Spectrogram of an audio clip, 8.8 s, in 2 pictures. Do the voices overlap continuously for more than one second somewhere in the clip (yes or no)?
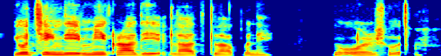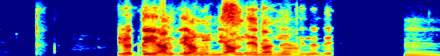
yes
